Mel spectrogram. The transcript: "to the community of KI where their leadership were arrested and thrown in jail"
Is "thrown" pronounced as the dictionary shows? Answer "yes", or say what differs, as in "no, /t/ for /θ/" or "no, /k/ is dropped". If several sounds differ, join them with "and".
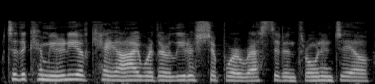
yes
